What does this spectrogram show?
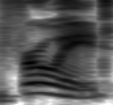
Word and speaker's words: Freud: Sigman Fruit would have a field day with that one. E, that's bizarre. Sigma, how how do you say his name? Freud. Is it Freud?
